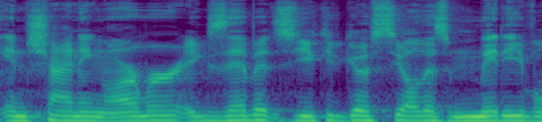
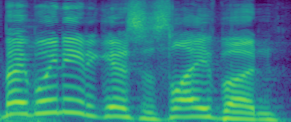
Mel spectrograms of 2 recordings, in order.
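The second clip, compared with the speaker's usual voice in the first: higher and louder, playful command to babe; mock bossy demand; 7 semitones higher, 7 dB louder than usual. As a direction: bark it like a spoiled lord calling a servant. Joking demand to partner.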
